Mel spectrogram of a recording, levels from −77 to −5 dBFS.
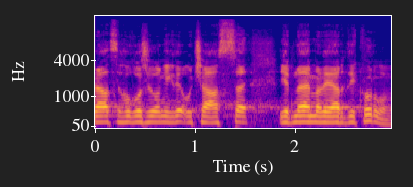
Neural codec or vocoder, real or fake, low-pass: codec, 44.1 kHz, 3.4 kbps, Pupu-Codec; fake; 14.4 kHz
